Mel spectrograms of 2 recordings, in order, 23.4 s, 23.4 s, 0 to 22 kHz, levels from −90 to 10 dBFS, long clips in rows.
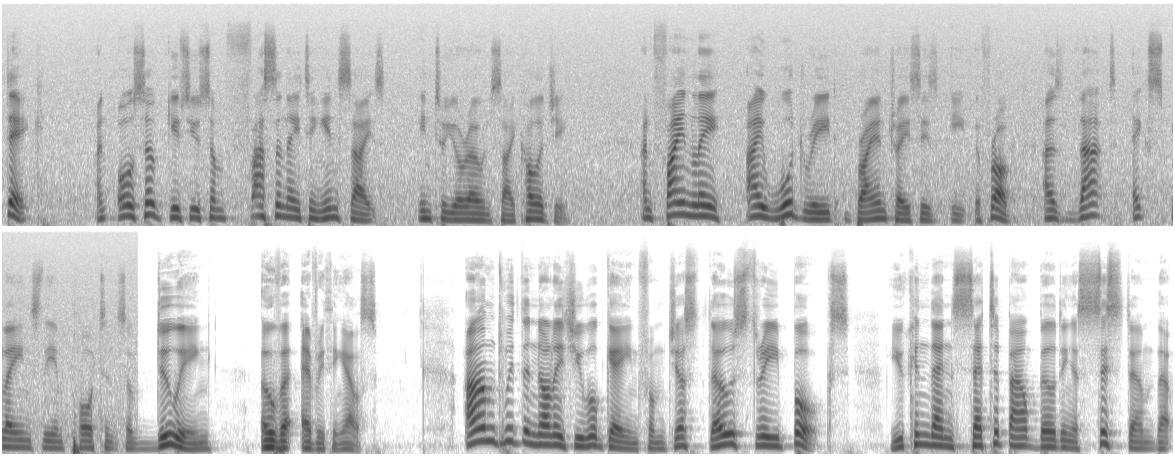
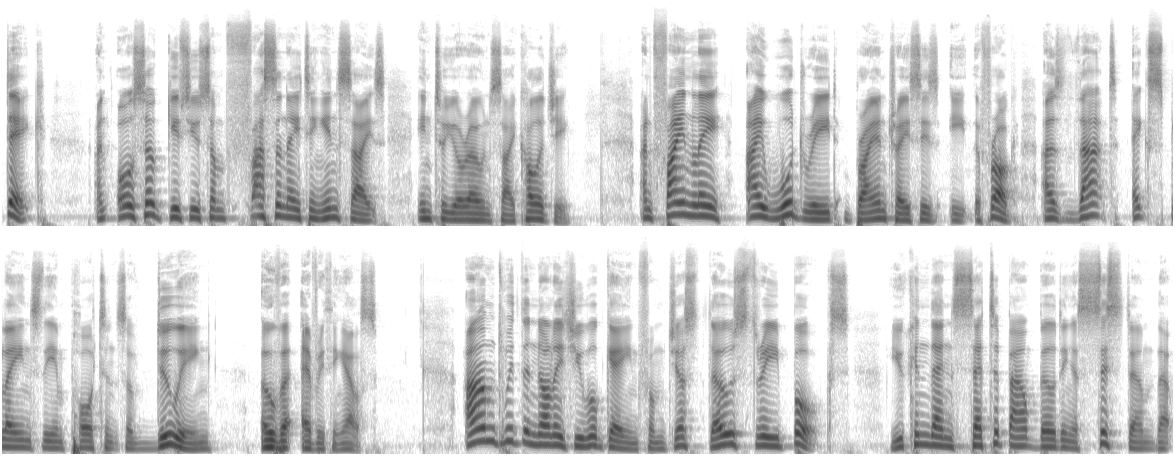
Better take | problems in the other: second | hiss; noticeable; until 13 s; 20 dB below the speech

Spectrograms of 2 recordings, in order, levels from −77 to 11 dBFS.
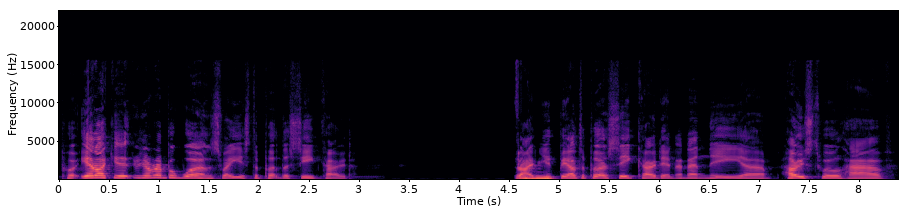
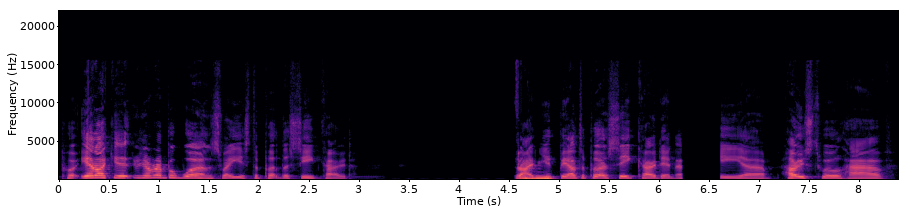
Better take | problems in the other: first | audio cutting out; at 6 s

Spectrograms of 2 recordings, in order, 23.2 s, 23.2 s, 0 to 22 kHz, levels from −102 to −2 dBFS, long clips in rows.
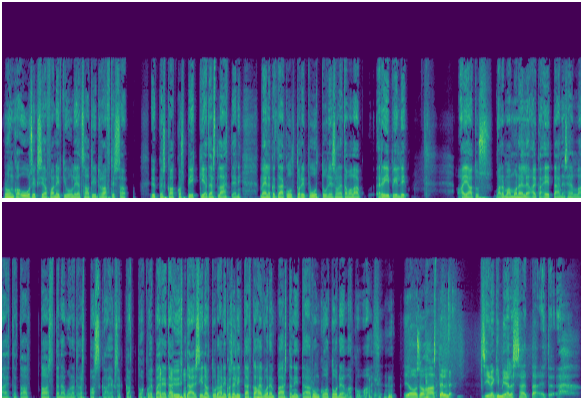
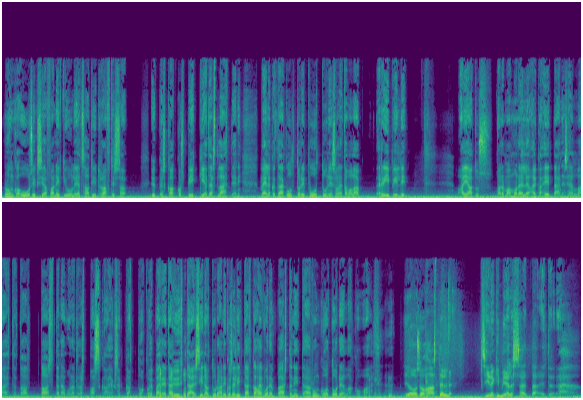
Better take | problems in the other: first | low rumble; noticeable; throughout; 15 dB below the speech

